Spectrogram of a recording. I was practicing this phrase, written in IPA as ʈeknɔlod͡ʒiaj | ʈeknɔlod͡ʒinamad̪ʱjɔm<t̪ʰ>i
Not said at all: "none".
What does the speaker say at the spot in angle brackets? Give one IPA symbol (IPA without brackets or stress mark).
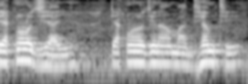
t̪ʰ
